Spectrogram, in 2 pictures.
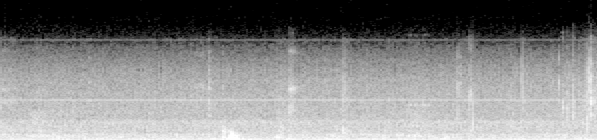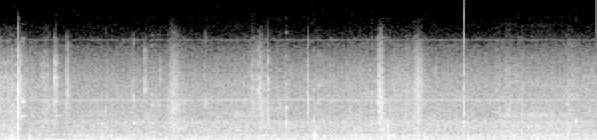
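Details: Steady indoor hum with scattered soft clicks and taps, and no clear animal voice.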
